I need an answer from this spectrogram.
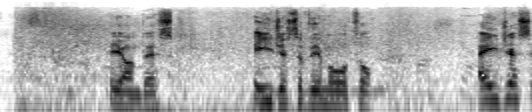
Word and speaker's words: aegis: aegis of the immortal aegis aegis you don't really care we had a patch where it was said that it's pronounced ages that's true ice frog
